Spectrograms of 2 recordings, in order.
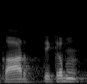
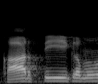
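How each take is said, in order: First: The word is kept short, ending in 'm'. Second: The word is drawn out, ending in 'mu'. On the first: The speaker calls it right. "అనాలి" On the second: The speaker calls it wrong. "దీర్ఘం అనకూడదు"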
